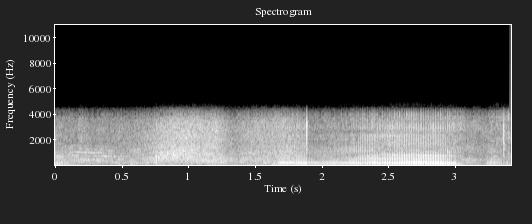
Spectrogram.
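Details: Dog snoring at a farm: rhythmic nasal rattling and low throaty breathing sounds while sleeping, with some room noise.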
